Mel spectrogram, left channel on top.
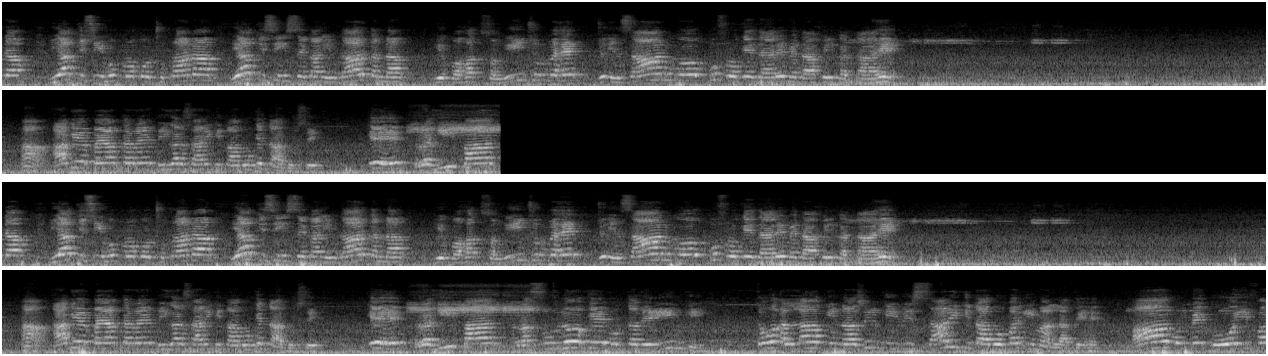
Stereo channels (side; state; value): left; drops out; at 17.7 s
